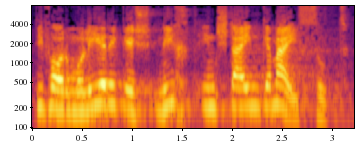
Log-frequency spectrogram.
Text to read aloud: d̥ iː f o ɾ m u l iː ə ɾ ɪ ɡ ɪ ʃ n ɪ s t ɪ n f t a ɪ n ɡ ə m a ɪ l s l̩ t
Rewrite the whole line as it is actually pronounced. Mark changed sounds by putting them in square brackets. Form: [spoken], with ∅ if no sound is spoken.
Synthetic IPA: d̥ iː f [ɔ] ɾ m u l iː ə ɾ ɪ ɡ ɪ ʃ n ɪ [χ] t ɪ n [ʃ] t a ɪ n ɡ ə m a ɪ [∅] s l̩ t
